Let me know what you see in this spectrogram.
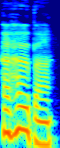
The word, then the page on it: jojoba: British English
